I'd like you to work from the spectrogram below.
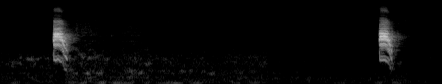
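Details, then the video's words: Long-tailed shrike used as a lure to coax silent shrikes into singing: two scratchy, buzzy squawks roughly three seconds apart, the first trailing into faint softer notes. "BURUNG CENDET GACOR, PANCINGAN KHUSUS CENDET MALES BUNYI"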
